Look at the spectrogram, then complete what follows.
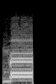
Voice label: glitchy bruh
